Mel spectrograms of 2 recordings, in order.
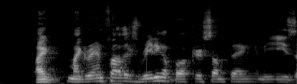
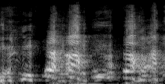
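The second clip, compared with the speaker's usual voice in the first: laughing; 13 semitones higher, 10 dB louder than usual. Real, not acted. Laughing at grandpa's advice.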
